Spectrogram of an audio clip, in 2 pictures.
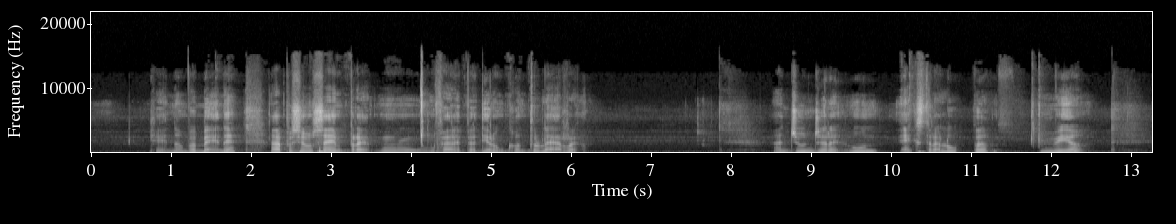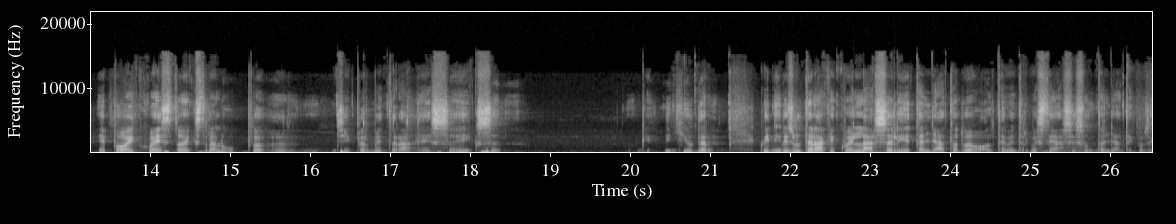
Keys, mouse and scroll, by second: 7.2 ctrl+r, 14.3 KP_7, 17.3 s.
